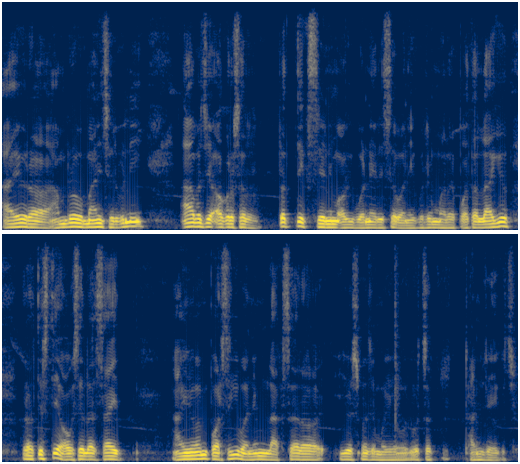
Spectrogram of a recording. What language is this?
Nepali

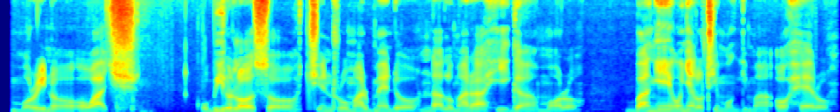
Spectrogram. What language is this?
Luo (Kenya and Tanzania)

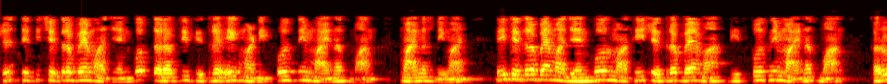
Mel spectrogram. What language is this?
Gujarati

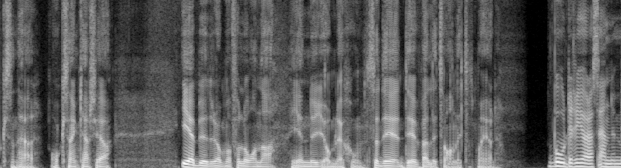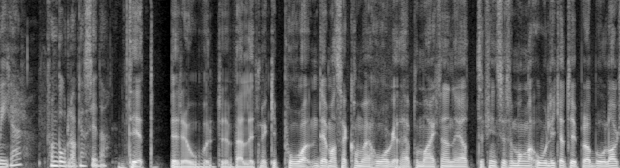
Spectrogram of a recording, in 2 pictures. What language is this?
Swedish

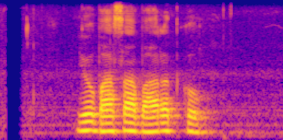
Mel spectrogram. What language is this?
Nepali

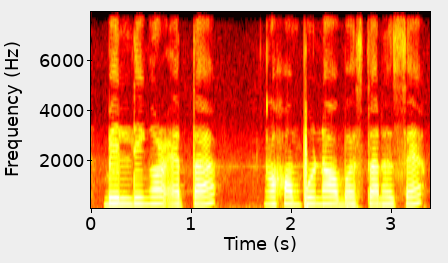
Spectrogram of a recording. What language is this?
Assamese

